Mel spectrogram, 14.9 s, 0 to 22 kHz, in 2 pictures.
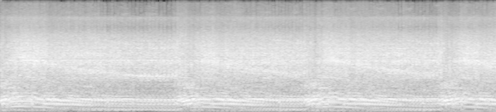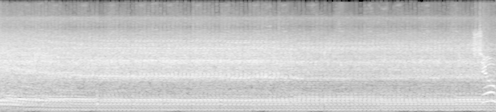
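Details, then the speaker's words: Suzuki Bandit 600 four-cylinder after carburetor rebuild with 98 jets, carbs not fully connected: revving up and down with ragged edge, occasional stumble; slight misfire, less than before, carb balancing suspected next. "sounds a bit misf fary but not as bad as what it did"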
